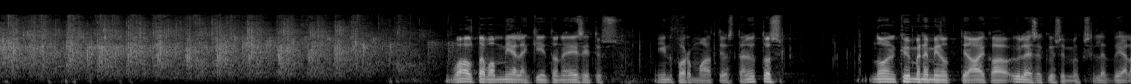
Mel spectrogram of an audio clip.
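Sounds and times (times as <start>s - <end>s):
audience applause: 0.0s - 4.8s
speech: 4.5s - 8.0s, 8.7s - 11.2s.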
